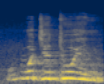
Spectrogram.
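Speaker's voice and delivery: very high, loud, slow cartoonish Jamaican accent. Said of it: "it's a cartoonish Jamaican accent".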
